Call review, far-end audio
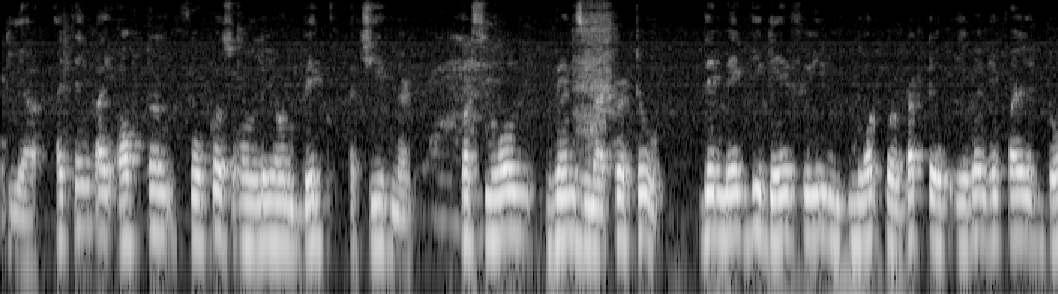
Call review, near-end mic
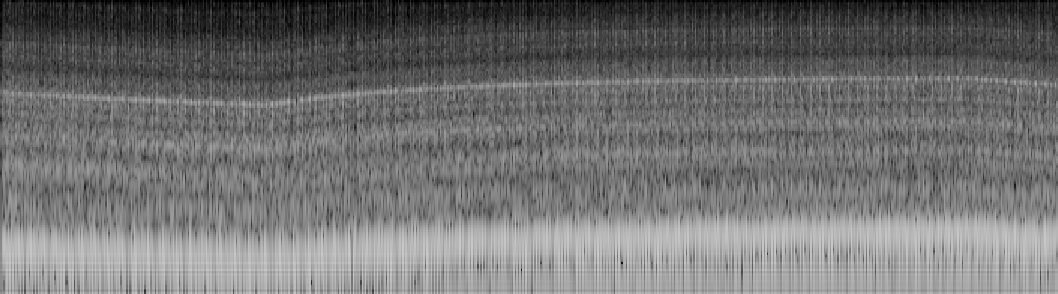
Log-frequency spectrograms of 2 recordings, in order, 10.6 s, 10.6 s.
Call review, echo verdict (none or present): none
